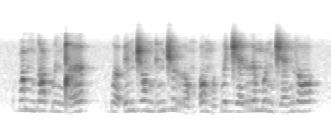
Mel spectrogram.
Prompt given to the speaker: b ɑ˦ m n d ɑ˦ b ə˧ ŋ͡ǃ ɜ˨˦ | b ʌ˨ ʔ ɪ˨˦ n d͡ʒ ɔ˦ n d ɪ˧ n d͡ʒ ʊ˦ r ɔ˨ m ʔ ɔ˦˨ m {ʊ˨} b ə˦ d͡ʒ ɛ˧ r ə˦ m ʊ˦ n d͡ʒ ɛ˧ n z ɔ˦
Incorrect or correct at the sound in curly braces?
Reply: correct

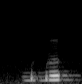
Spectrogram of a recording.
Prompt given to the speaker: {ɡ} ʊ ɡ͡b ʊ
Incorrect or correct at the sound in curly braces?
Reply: incorrect: ɡ͡b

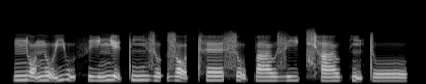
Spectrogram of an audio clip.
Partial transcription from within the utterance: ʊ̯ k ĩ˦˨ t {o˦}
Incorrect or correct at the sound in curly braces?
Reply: correct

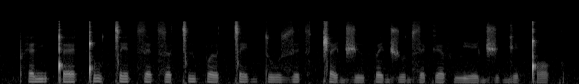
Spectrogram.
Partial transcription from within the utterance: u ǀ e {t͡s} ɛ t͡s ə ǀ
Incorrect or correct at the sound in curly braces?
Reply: correct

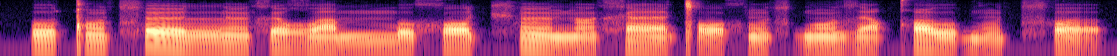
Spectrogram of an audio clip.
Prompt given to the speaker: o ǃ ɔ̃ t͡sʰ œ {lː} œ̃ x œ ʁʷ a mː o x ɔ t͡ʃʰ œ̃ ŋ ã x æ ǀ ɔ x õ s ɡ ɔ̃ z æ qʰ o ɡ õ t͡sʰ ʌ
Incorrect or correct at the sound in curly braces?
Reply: correct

